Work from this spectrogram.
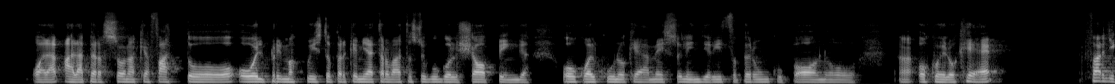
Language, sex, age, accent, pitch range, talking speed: Italian, male, 30-49, native, 115-140 Hz, 175 wpm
